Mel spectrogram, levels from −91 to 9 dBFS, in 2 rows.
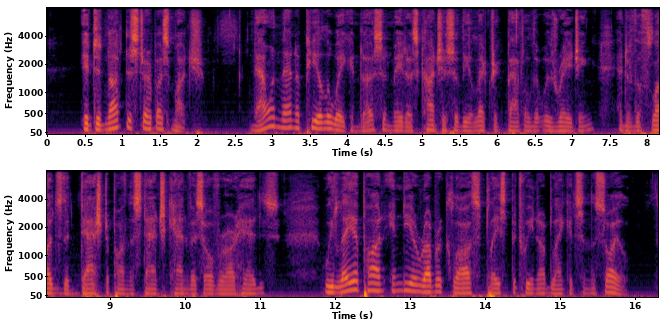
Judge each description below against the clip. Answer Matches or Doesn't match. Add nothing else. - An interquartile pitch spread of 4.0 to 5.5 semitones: Matches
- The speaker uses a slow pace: Doesn't match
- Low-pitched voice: Matches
